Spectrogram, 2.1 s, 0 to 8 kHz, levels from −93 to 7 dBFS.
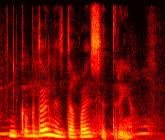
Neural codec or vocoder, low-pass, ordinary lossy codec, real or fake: none; none; none; real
